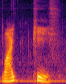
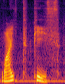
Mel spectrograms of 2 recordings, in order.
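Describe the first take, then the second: Both takes have the same delivery.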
